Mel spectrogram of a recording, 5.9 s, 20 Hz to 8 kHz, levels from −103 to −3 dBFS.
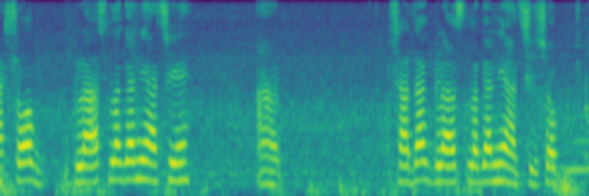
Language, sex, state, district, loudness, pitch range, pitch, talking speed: Bengali, female, Assam, Hailakandi, -15 LUFS, 240-270 Hz, 250 Hz, 100 wpm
